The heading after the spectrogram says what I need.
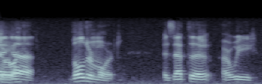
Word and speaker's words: Voldemort: Is that the official pronunciation with the T? Going hard T. Voldemort. There was a hiss. There's no R. It's like Voldemort. Yes. Voldemort. So the movies, why do they pronounce it Voldemort? Don't they pronounce without the T? Technically, it is I think you get both, don't you? Yeah, depends how French you feel.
